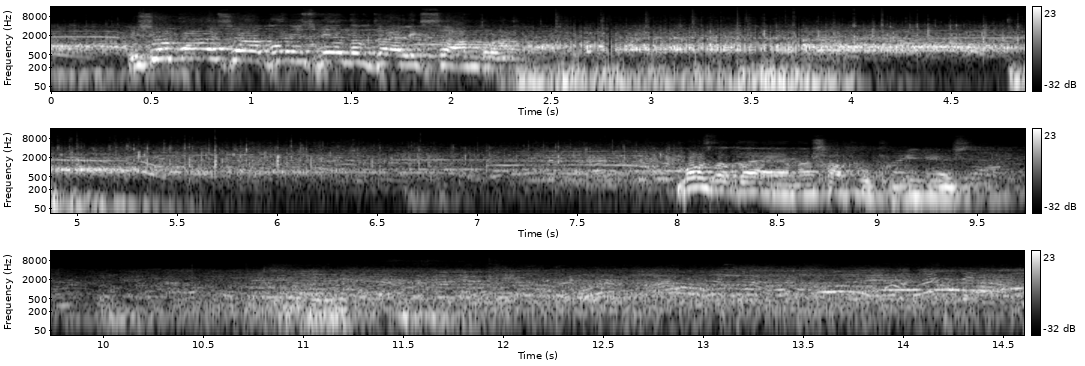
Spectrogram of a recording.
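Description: A live rock band plays loudly through large speakers in a big echoing hall.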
